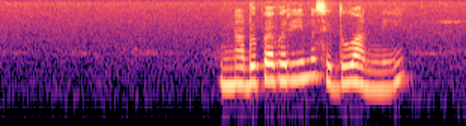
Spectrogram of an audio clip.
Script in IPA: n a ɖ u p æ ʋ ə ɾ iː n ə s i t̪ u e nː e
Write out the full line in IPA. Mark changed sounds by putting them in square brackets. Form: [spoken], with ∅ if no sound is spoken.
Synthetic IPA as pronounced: n a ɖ u p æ ʋ ə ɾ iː [m] ə s i [d̪] u [a] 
